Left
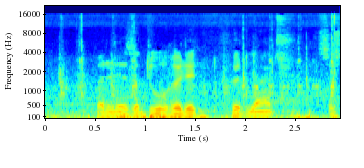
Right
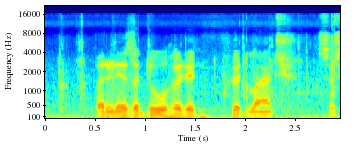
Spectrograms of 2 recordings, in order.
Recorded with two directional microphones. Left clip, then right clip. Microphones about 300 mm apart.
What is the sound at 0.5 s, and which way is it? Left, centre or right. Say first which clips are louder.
Speech: right 9 dB; centre.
